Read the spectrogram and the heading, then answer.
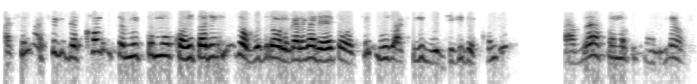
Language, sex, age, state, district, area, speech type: Odia, female, 60+, Odisha, Gajapati, rural, conversation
